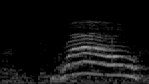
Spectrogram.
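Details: Siamese cat, female, indoors, vocalizing along to a Les Mis song sung by her owner; a single soft, prolonged meow that rises, holds, then drops at the end, with low room hum.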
